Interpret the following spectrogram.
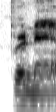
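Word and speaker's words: Brené: Brene, I may be pronouncing that wrong. It's Brene with a little accent sign.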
